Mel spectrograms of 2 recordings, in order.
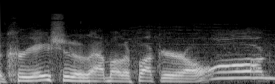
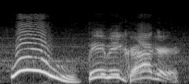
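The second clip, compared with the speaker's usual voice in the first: rowdy party animal; 7 semitones higher, slower than usual. Real, not acted. Cheering wrestler's name.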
